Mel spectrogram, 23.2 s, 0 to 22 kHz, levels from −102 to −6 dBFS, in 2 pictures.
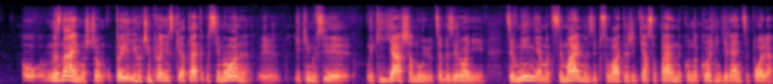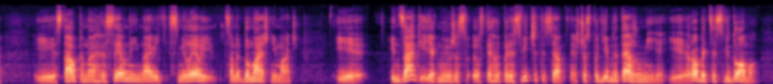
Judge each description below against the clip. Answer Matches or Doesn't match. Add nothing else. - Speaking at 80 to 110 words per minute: Doesn't match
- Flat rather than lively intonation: Doesn't match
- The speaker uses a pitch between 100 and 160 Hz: Matches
